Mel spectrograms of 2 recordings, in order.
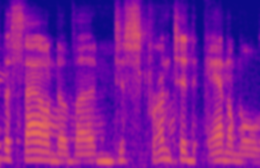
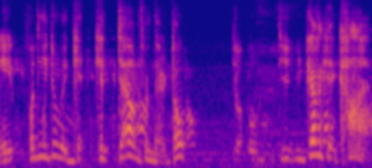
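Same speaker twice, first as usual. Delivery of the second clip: high, crowd-like commotion of animal calls; 5 semitones higher than usual. Voicing animals in a commotion as the game master: animals shouting. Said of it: "a lot of them shouting, saying".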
